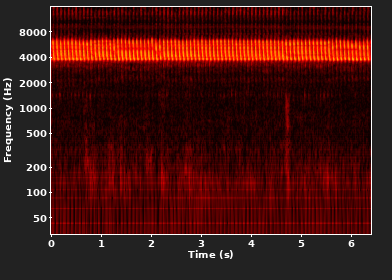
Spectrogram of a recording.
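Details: Plain prinia song from Cililin, used as master material for training songbirds. A continuous, regular, high, buzzy trill of rapid repeated chips runs without a break, over quiet background.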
